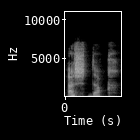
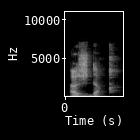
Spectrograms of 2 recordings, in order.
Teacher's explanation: Sheen pronounced like Gene probably means voiced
